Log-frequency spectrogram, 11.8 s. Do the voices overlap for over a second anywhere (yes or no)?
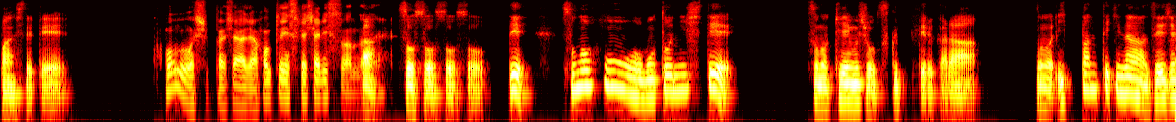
no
